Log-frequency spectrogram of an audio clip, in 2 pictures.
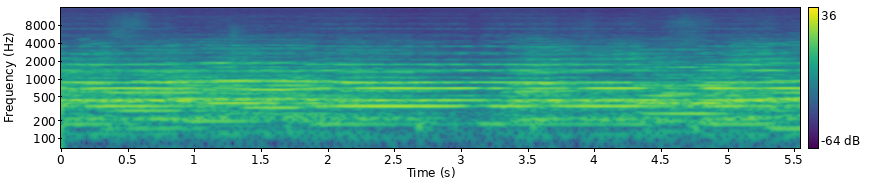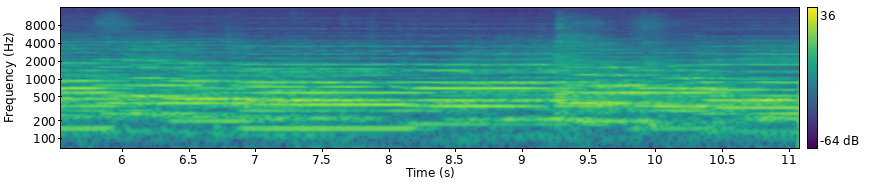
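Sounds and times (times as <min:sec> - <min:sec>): congregation singing a hymn: 0:00.0 - 0:11.0
organ playing: 0:00.0 - 0:11.0.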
